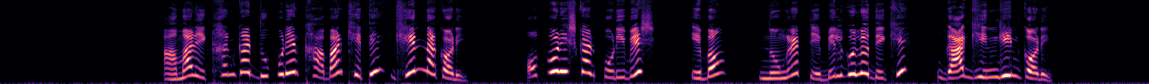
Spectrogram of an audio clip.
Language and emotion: Bengali, disgusted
